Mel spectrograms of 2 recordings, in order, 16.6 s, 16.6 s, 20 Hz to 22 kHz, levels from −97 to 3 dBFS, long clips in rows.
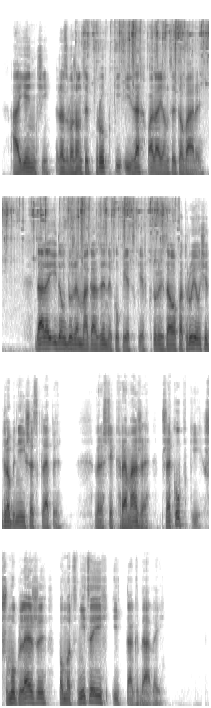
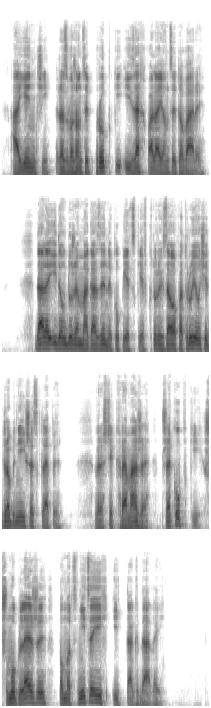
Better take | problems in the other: second | jangling keys; loud; from 1.5 to 7.5 s; peak 3 dB above the speech

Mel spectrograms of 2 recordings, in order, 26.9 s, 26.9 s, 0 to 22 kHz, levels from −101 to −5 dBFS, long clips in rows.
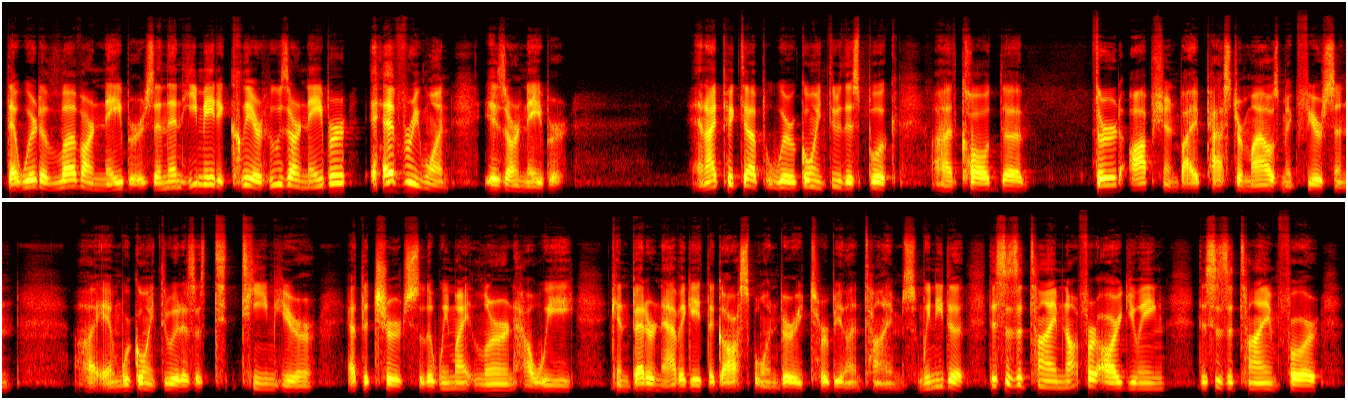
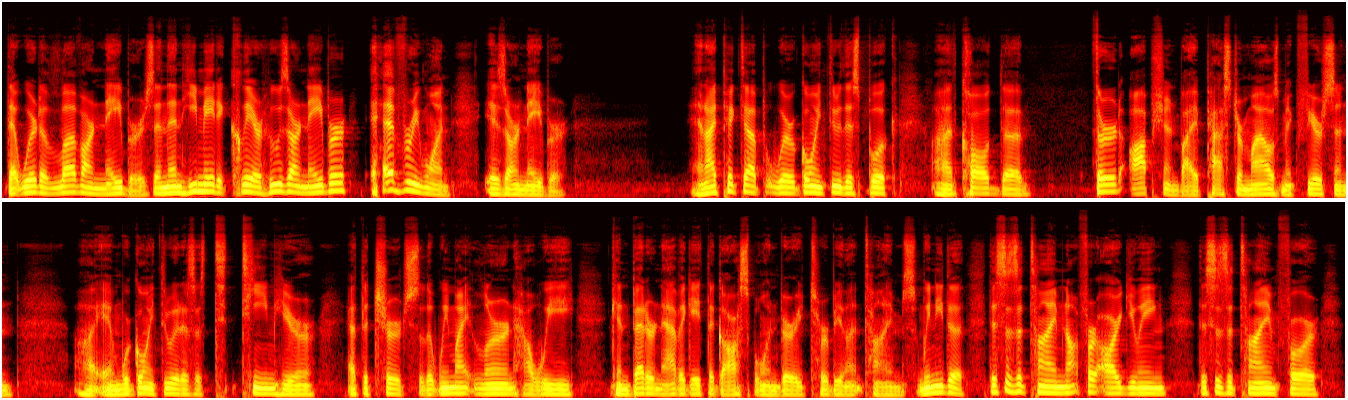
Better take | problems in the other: second | thin; very; fading below 350 Hz

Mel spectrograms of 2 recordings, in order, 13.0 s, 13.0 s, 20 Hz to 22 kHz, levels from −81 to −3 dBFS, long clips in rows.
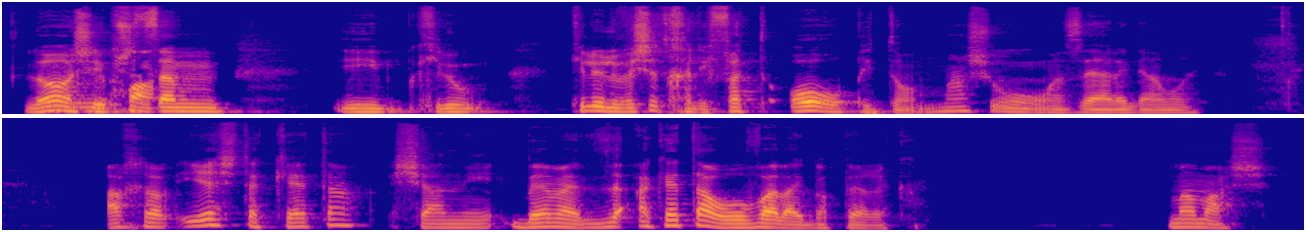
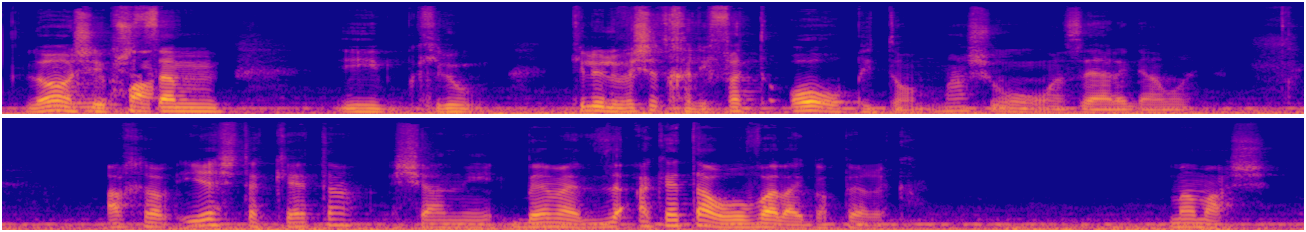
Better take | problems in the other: first | low rumble; noticeable; throughout; 20 dB below the speech

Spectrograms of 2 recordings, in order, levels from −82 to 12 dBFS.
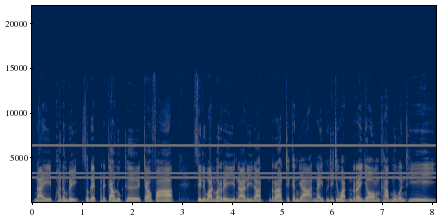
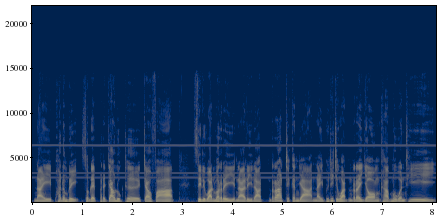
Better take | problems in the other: second | high-pitched whine; loud; throughout; 3 kHz, 9 dB below the speech; faint in the second

